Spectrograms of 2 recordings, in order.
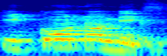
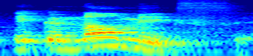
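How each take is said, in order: First: The 'nom' syllable gets no rise in voice. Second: The voice rises on the 'nom' syllable. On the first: The speaker calls it wrong. "ऐसे नहीं पढ़ना चाहिए" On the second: The speaker calls it right. "नौ पे हमको अ पे थोड़ा आवाज को ऊंचा कर देना है"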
